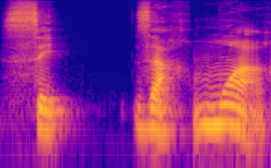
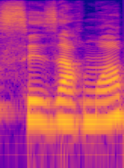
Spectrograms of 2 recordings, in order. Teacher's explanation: we make the liaison between ces and armoire, ces armoires, because armoire begins with a vowel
